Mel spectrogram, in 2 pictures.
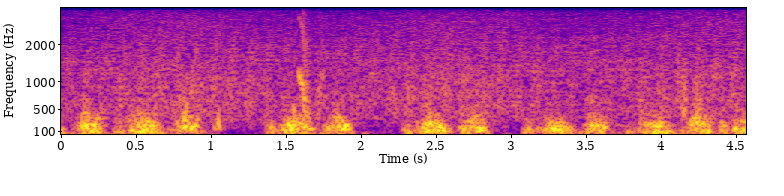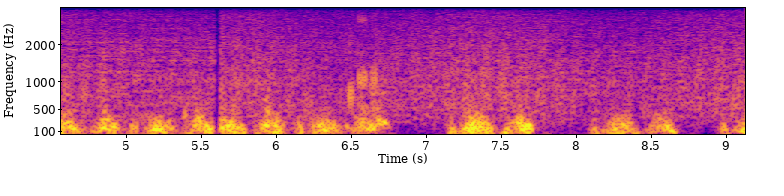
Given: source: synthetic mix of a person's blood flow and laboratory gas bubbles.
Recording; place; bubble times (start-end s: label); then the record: Doppler ultrasound of blood flow; precordium
1.01-1.09 s: bubbles
1.53-1.76 s: bubbles
5.34-5.43 s: bubbles
6.45-6.78 s: bubbles
From the record:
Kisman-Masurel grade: 122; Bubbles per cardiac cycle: 1 to 2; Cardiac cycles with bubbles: 10 to 50%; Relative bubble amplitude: moderate (0.250 to 0.450); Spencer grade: 2 (many but less than half of the cardiac periods contain bubble signals, singularly or in groups); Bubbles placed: anywhere in the cardiac cycle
